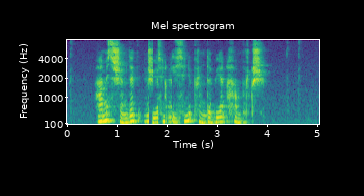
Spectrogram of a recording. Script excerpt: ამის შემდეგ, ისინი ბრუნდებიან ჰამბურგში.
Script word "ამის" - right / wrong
right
